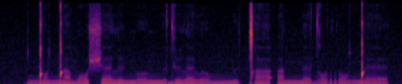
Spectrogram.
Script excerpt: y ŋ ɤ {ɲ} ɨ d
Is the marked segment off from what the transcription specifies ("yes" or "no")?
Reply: yes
